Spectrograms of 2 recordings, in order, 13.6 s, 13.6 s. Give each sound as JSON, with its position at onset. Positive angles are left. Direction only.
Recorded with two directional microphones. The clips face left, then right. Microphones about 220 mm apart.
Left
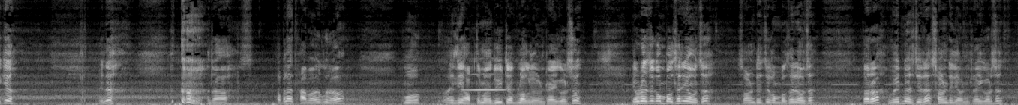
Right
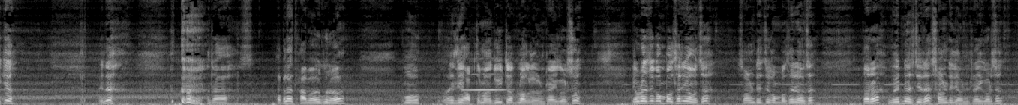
{"t": 1.3, "sound": "speech", "side_deg": -20}
{"t": 5.4, "sound": "a man's voice", "side_deg": -15}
